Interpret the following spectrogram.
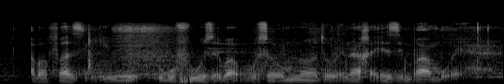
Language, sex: South Ndebele, male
